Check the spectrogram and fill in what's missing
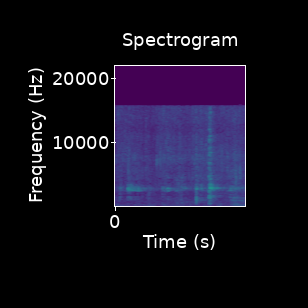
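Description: Belacan shrimp paste broken into small pieces fries over low heat in a pan, a brief steady sizzle with a couple of sharp spits and crackles, close and quiet.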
